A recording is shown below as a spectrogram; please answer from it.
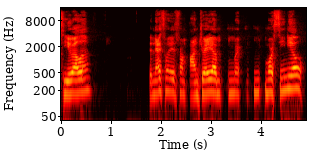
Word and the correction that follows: Moreno: No, that's Moreno.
